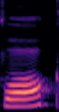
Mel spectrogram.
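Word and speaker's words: fork: क्या है when a फॉक was dropped यहां पर साइलेंट रहता है जो कांटे वाली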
